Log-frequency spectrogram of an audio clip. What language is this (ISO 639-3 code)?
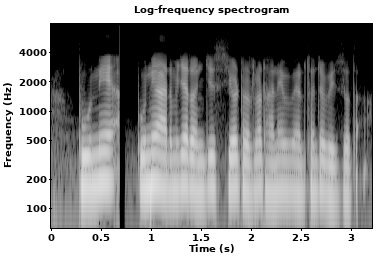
mar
